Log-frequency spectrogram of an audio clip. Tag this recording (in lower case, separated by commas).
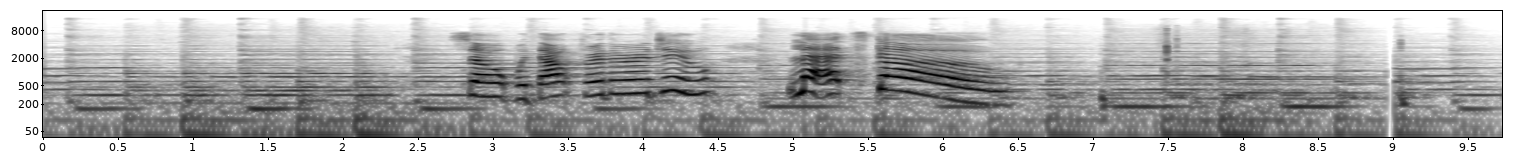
speech, music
